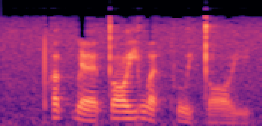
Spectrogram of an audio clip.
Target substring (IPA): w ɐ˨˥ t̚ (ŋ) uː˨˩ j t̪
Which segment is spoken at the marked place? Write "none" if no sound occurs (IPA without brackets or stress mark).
k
